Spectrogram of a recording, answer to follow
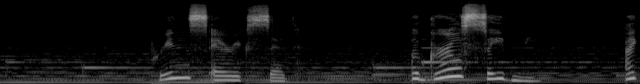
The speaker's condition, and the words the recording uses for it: No condition.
